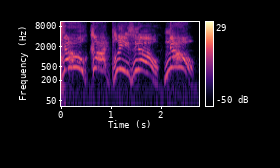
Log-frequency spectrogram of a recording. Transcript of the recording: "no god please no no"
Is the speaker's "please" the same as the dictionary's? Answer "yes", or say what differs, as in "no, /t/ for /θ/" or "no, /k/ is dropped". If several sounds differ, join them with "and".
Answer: yes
